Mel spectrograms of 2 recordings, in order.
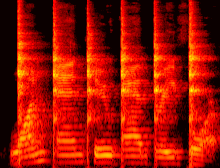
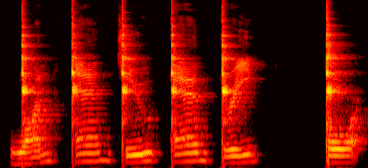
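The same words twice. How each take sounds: First: Three and four follow quickly with no gap. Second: A long gap separates three and four. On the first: The long notes are rushed like short ones. The speaker calls it wrong. "if I count it like this, ... that's not right" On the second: The long notes get their full length. The speaker calls it right. "Even if I take the and out"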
